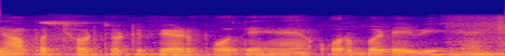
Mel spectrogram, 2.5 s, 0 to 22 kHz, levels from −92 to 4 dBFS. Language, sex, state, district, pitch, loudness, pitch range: Hindi, male, Uttar Pradesh, Shamli, 130 Hz, -20 LUFS, 125-135 Hz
